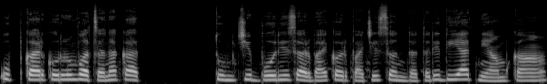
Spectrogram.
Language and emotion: Goan Konkani, fearful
